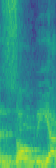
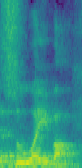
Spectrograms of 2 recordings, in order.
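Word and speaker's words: ثویبہ: باندی تھی حضرت سویبہ، جن کو عام طور سے صوبیہ کہا جاتا ہے، صوبیہ لکھنے میں صوبیہ دکھتا ہے لیکن حقیقت میں اس کا تلفظ ہے سویبہ۔ تو حضرت سویبہ تھی،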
